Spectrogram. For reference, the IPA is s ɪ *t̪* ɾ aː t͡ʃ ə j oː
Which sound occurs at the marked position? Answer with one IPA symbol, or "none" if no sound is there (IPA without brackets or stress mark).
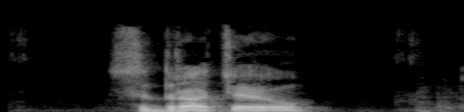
d̪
